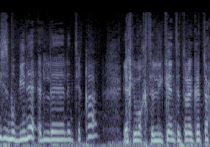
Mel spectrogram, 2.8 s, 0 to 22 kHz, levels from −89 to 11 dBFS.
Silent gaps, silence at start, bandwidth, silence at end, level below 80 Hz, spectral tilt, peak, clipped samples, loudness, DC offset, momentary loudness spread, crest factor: none; 0 s; 15 kHz; 0 s; -34 dBFS; -6 dB/octave; -8 dBFS; under 0.1%; -21 LUFS; under 0.1%; 10 LU; 12 dB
